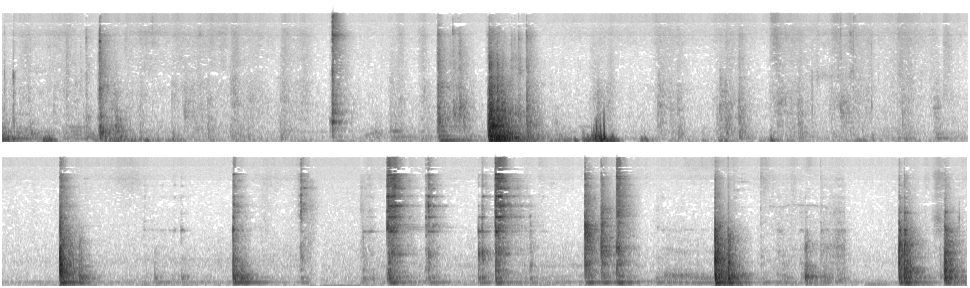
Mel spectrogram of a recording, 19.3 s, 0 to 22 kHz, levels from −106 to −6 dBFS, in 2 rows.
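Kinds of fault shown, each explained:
Call audio freeze: At 12.73 s the sound stalls for about half a second, with the last bit of audio stretched out to fill the gap, and then it carries on right where it left off. Nothing is actually lost; the 510 ms is just inserted, so everything after runs that much later. The likely cause is packets getting held up in transit and the jitter buffer running dry until they showed up.
Jitter buffer speed-up: After that stall the buffer is holding more audio than it wants, so the receiver catches up by snipping out tiny pitch-period-sized chunks over and over. It does this twice: a sharp burst from 16.04 to 16.31 s playing at about 164% speed, then a gentler stretch from 17.17 to 18.61 s at about 116%. Each burst trims roughly 0.2 s. The pitch stays the same, but the sound comes across as rushed.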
